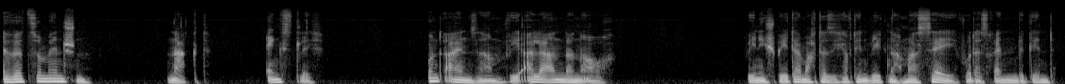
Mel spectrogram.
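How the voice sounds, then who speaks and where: An actor narrating a radio drama in the first person as a wry young man, measured, detached and literary. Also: low voice, mellow, no room sound. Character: wry young male narrator recounting his friends' lives. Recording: clear music under the voice. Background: music.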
